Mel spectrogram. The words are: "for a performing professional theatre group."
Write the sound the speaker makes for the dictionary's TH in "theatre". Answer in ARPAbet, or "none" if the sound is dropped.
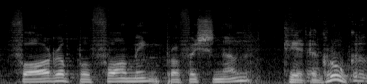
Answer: T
